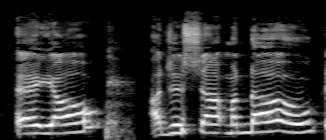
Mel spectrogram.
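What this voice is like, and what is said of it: Put-on Alabama Southern accent. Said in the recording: “that Alabama impression”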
